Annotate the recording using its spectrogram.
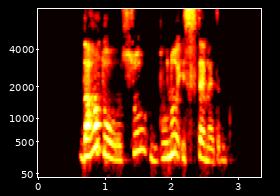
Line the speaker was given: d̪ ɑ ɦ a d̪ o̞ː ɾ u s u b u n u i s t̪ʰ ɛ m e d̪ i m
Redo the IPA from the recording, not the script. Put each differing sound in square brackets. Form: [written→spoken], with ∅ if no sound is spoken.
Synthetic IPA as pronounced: d̪ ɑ ɦ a d̪ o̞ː ɾ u s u b u n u i s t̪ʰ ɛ m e d̪ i m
